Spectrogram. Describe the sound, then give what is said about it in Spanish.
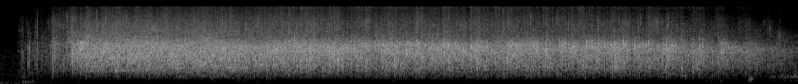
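Sustained applause from an audience after a recited décima poem, starting after a brief moment and holding steady and loud as a dense wash of clapping for several seconds, easing slightly toward the end. “Yo también le aplaudiría a Vicente Espinel porque 426 años y sigue igualita en todos lados.”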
